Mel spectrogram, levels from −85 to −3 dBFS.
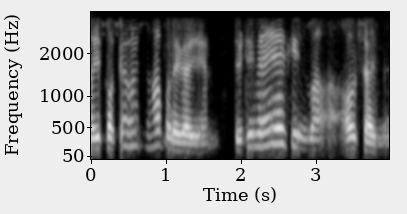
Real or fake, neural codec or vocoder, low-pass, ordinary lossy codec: fake; vocoder, 22.05 kHz, 80 mel bands, Vocos; 3.6 kHz; none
